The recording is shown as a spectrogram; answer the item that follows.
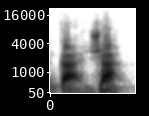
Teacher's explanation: Quando eu falo cajá, repare que a sílaba tônica é a última. Isso nos dá vou escrever aqui, ó, uma oxítona.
